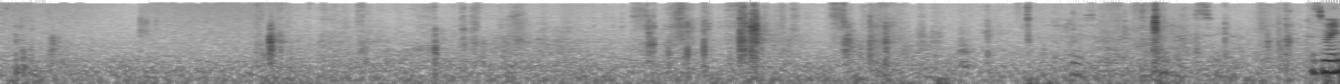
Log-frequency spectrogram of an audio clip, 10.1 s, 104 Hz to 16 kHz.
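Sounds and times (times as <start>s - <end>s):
low steady hum: 0.0s - 10.0s
paper rustling: 1.9s - 10.0s.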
